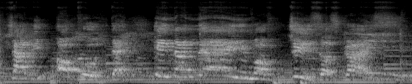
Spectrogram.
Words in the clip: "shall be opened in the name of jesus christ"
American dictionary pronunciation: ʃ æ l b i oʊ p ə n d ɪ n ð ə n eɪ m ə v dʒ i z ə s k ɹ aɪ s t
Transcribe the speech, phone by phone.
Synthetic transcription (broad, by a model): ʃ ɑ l b i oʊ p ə d ɪ n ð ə n eɪ m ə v dʒ i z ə s k ɹ aɪ s t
